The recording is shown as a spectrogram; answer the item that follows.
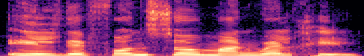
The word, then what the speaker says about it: Ildefonso Manuel Gil: Let me see if I pronounce it right. Ildefonso Manuel Gil.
